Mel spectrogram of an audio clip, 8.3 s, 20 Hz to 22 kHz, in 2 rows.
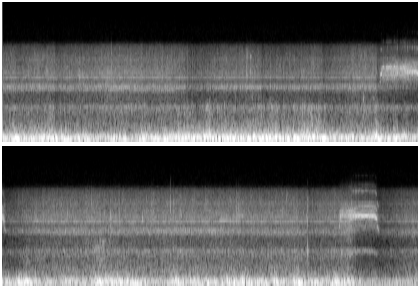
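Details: Great horned owl chick begging on a nest-support branch near Savannah at about 23:36, February 2022, as the mother returns with a rat; two harsh hissing screeches roughly four seconds apart over a low steady drone.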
